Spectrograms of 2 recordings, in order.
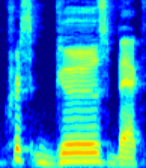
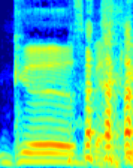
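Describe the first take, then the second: First: Gersbeck said slowly and carefully, Gers as GURZ; careful pronunciation. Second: Gersbeck said loud, leaning on GERS like a snooty French waiter. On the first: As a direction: say Gersbeck slowly, each syllable clear. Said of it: "first person to ever pronounce it correctly". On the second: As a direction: lean into Gersbeck with French flair. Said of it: "say it like a snooty French waiter". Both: Shown as a demonstration.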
